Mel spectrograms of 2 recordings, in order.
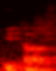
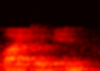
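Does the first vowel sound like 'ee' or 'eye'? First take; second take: ee; eye. First: The first vowel sounds like 'ee'. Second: The first vowel sounds like 'eye'. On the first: The speaker calls it wrong. "스페링대로" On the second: The speaker calls it right. "영어로는 이제 비타민이라고 하지 않고 바이타민"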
